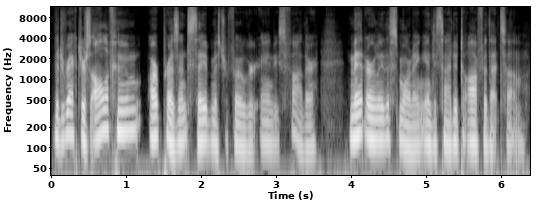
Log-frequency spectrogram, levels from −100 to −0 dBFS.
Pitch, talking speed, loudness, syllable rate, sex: 125 Hz, 205 wpm, -18 LUFS, 5.9 syllables/s, male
